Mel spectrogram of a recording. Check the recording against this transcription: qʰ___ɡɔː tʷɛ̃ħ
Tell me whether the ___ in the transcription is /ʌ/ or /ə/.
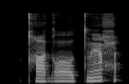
ʌ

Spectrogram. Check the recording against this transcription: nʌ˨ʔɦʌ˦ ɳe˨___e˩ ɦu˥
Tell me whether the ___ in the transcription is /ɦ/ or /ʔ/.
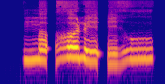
ʔ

